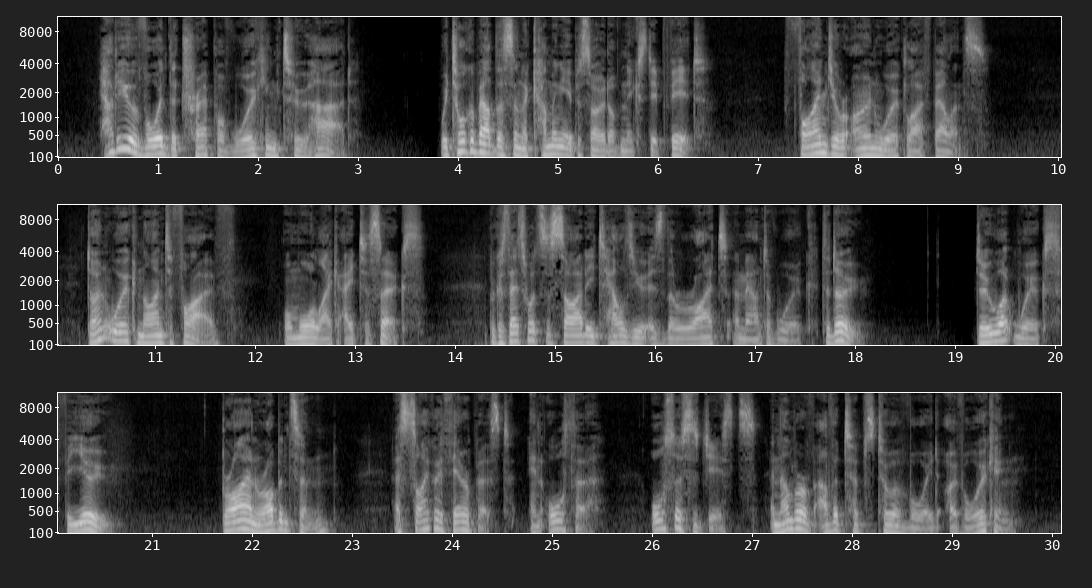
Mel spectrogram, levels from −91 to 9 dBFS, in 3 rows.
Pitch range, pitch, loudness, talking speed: 105-135 Hz, 120 Hz, -24 LUFS, 150 wpm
